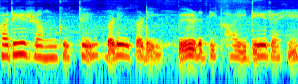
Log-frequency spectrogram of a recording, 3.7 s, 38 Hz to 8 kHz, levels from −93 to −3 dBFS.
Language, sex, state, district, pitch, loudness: Hindi, female, Uttar Pradesh, Jyotiba Phule Nagar, 235 Hz, -15 LUFS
